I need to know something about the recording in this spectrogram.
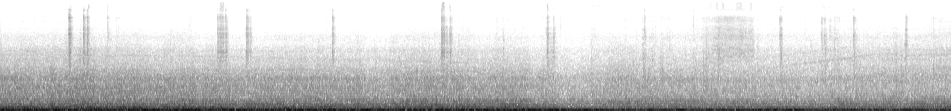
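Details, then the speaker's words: Ford Transit Custom diesel after new turbo, DPF clean and ECU remap, driving under throttle: deep, even rumble pulling steadily, no knocks, rattles or whistles; much quicker, running nicely, normal. "I don't know if you can see that but that is it's a lot quicker it's running so nice"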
